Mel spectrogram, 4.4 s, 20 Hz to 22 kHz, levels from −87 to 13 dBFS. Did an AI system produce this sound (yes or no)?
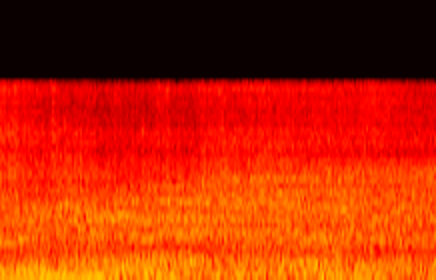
no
